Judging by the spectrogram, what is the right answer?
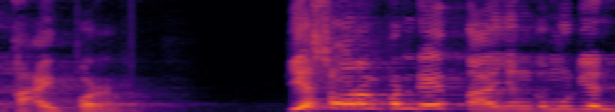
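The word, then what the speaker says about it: Kuyper: oleh karena kehadiran mereka hyper tulisannya kiper bacanya kiper Dia seorang pendeta yang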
